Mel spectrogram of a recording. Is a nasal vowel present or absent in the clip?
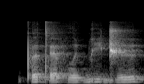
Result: absent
